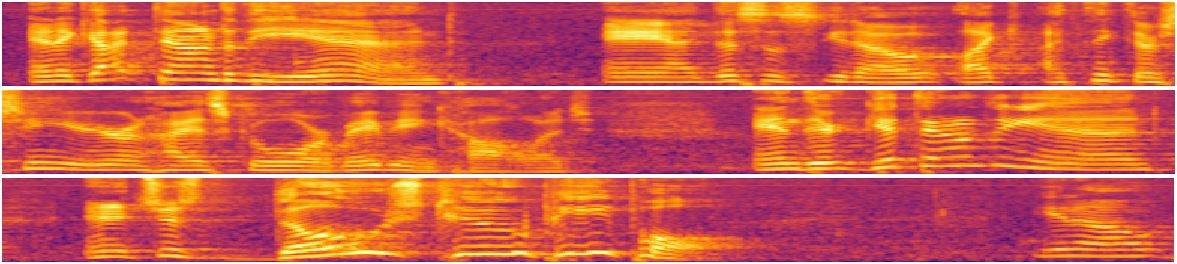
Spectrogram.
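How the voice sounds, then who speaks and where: Middle-aged dad doing a wedding toast, high bright voice, rambly animated stories. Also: male voice, a little hiss or hum. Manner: storytelling, animated, rambling with restarts. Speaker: father of the bride giving a wedding toast. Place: wedding reception.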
